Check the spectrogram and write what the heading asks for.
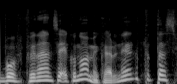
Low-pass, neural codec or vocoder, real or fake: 14.4 kHz; vocoder, 48 kHz, 128 mel bands, Vocos; fake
